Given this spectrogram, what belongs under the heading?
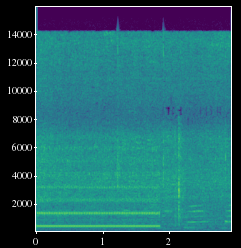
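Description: Telephone ring tone in the Five Nights at Wario's horror video game, a steady electronic double tone held for almost two seconds, then cutting off into faint scattered beeps and quiet background.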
